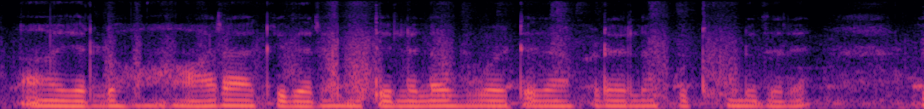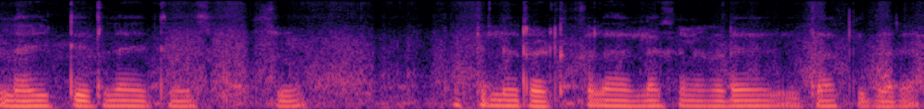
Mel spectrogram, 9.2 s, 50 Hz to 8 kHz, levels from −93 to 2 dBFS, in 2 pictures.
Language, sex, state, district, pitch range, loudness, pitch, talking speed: Kannada, female, Karnataka, Chamarajanagar, 140-145 Hz, -30 LUFS, 140 Hz, 145 wpm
